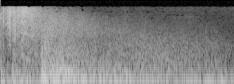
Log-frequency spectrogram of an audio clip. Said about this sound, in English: This explosion generated all space, energy, matter.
